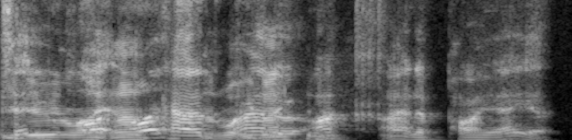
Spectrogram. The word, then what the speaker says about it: paella: of people call it pa. Yeah, they do. You and I both know that two L's in Spanish is pronounced with a Y.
